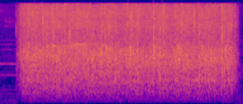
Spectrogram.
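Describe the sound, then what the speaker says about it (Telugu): A standing audience bursts into sustained applause, a dense, even wash of clapping that starts abruptly, holds steady for a few seconds and then stops. "అందరూ ఒక్కసారి లేచి నిలబడి చప్పట్లతో హర్షధ్వానాలు చేశారు"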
